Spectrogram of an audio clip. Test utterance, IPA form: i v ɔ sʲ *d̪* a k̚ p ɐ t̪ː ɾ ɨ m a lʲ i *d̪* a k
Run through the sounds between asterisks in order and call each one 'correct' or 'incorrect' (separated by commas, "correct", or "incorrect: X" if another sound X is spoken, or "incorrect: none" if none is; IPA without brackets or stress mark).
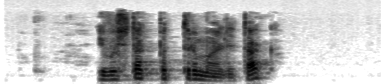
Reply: incorrect: t̪, incorrect: t̪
